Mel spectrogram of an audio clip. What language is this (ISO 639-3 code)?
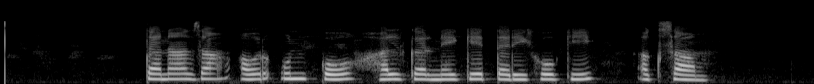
urd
